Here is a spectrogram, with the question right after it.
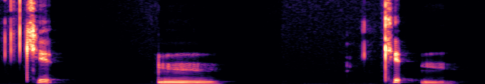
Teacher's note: You don't release, and then you fall to an N, kitten. When you make the stop T, the tongue is up, almost in the N position, so you don't have to change much.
